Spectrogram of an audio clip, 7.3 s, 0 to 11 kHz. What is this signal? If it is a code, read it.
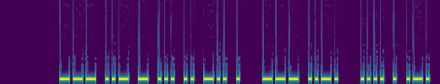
Morse code, heard as a keyed tone, about 22 wpm, 700 Hz. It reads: OUTSIDE OF HER
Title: Sentences from Top 1200 Words 22wpm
